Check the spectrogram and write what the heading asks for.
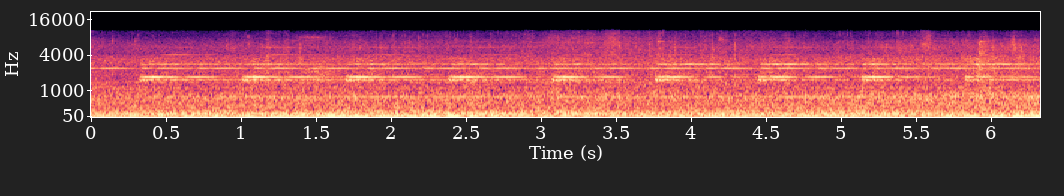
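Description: MBTA commuter rail train standing at a platform, its low idling rumble running steadily. Over it, from shortly in, a two-pitched electronic beep repeats about one and a half times a second.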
